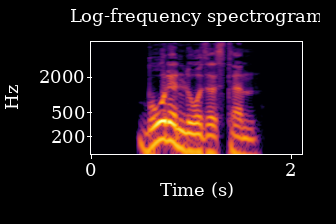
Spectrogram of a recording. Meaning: strong dative masculine/neuter singular superlative degree of bodenlos
- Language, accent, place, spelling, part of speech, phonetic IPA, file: German, Germany, Berlin, bodenlosestem, adjective, [ˈboːdn̩ˌloːzəstəm], De-bodenlosestem.ogg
